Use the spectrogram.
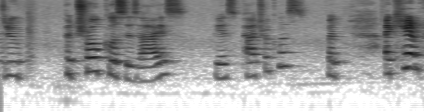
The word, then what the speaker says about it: Patroclus: us follow it through Patrol closes eyes yes Patroclus but I can't pronounce it and you think I would know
